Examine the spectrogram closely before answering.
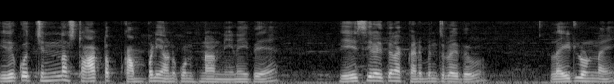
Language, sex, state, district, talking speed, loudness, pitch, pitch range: Telugu, male, Andhra Pradesh, Chittoor, 135 wpm, -21 LUFS, 130 Hz, 120-155 Hz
